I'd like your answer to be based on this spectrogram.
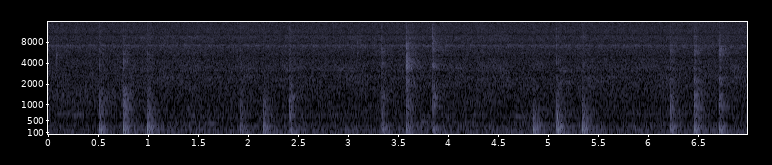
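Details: OSCE respiratory examination of a 20-year-old man with cough: paired and triple soft hollow finger-percussion taps over the front of the chest in a quiet room; resonant percussion note, a normal finding.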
